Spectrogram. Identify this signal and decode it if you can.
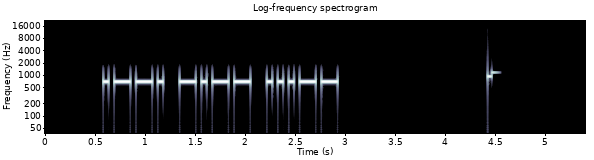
Morse code, heard as a keyed tone, about 22 wpm, 700 Hz. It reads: PY3
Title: Callsign Prefixes for Top 100 DXCC - 22wpm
